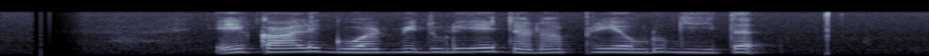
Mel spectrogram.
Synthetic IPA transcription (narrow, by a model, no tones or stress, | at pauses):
eːkaːleɡuʋanʋid̪ulijed͡ʒanaːprijəunuɡiːt̪ə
